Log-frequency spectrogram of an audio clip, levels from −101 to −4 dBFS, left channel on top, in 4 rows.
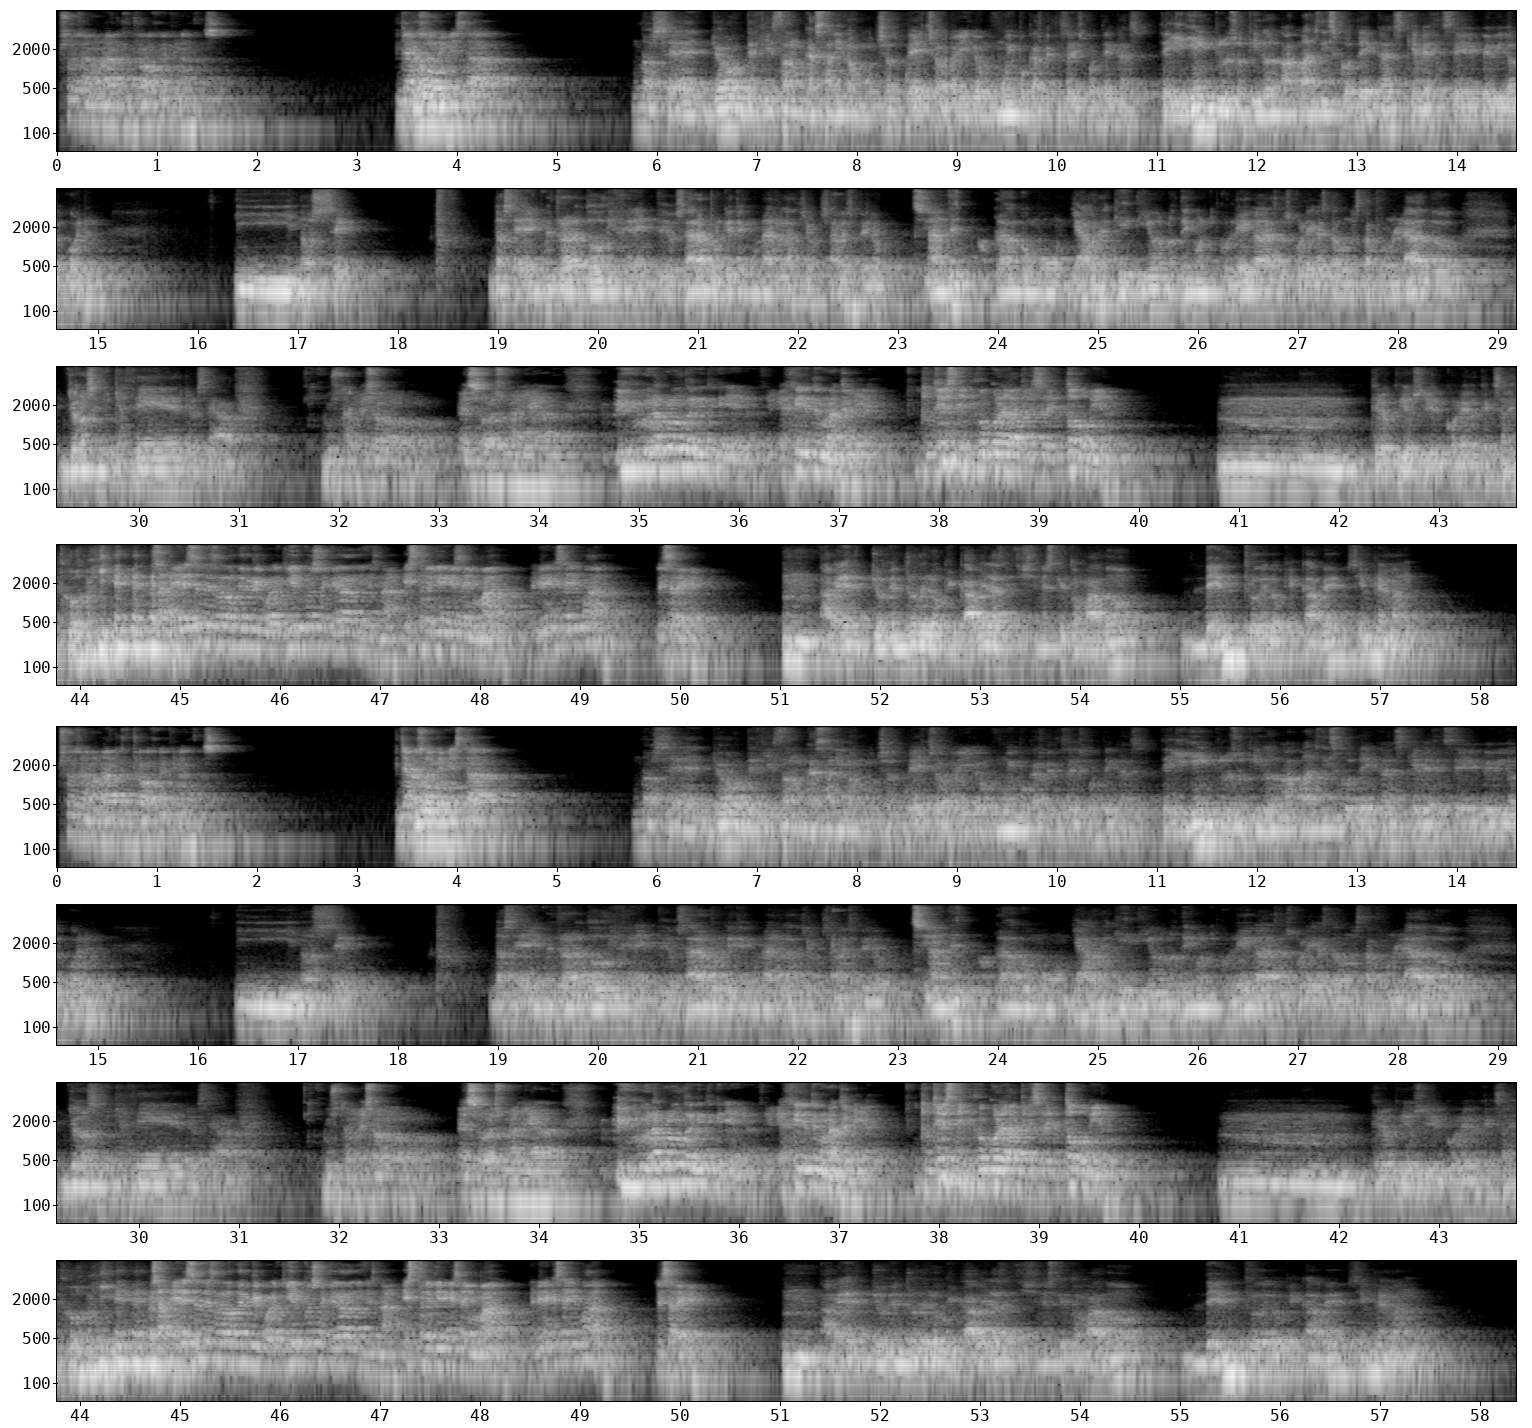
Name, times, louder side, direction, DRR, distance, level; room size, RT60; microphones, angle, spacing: voice 1, 0.0-1.6 3.4-4.3 22.3-22.6 23.1-23.4 31.8-34.5 34.7-37.3 37.7-39.7 44.7-48.2 48.5-49.2 49.7-50.2, equal, 70° right, 0.8 m, -28 dB
voice 2, 3.4-3.9 5.7-15.0 16.4-17.6 18.4-18.5 18.9-22.9 23.3-28.7 29.2-31.2 31.8-32.1 38.1-38.2 40.8-45.0 51.0-54.6 55.0-57.3, left 2 dB, 75° left, 0.4 m, -27 dB
2.6 x 2.4 x 2.6 m
head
